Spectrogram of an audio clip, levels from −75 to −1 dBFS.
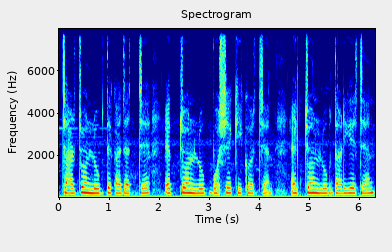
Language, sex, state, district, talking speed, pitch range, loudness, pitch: Bengali, female, Assam, Hailakandi, 115 wpm, 215-235 Hz, -17 LUFS, 220 Hz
